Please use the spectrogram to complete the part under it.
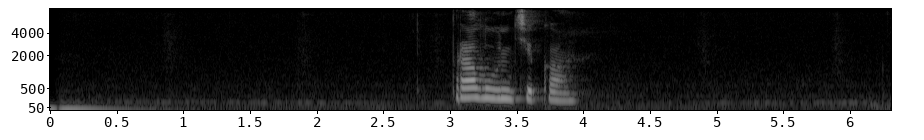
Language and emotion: Russian, neutral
